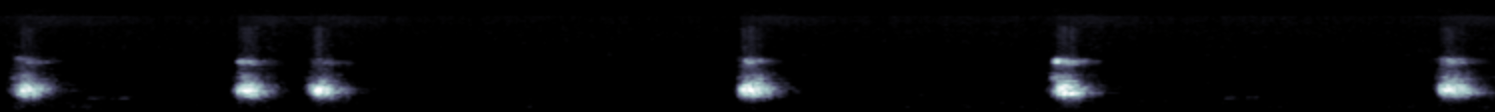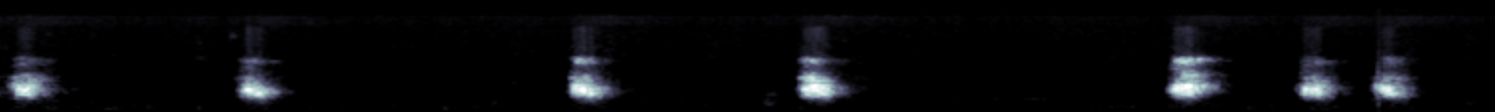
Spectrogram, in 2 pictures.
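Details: Blenheim Cavalier King Charles Spaniel puppies, Remy's first litter of two girls and four boys, barking in an indoor puppy pen: a steady run of about sixteen short, high yaps, often in quick pairs or triplets.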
